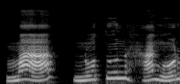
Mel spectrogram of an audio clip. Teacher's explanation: ফুসফুস থেকে আসা বাতাস মুখের মধ্যে প্রথমে বাধা পায় এবং নাক ও মুখ দিয়ে বেরিয়ে যায় সেসব ধ্বনিকে নাসিক্য ব্যঞ্জন বলে।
